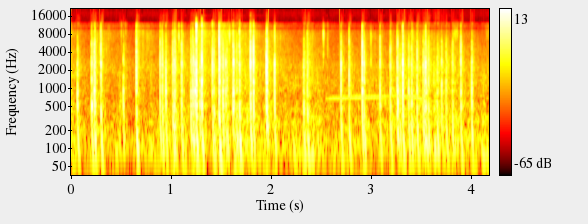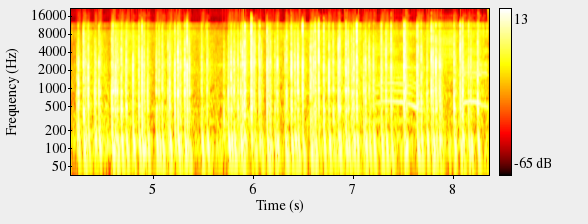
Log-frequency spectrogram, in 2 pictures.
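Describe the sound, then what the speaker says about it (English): Fireworks explode overhead at a Chicago Fire game in a loud, rapid barrage of crackling bangs that keeps going without a break, while people talk and react close by. "Do you see those fireworks?"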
